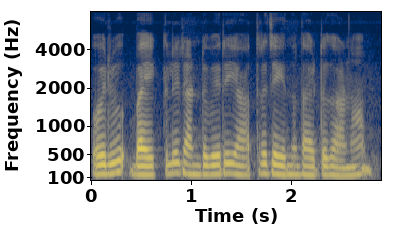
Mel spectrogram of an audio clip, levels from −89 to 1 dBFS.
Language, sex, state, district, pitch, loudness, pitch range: Malayalam, female, Kerala, Kollam, 160 Hz, -18 LUFS, 150-170 Hz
